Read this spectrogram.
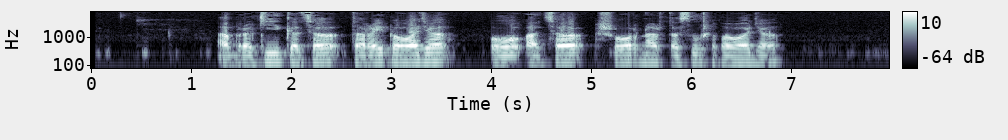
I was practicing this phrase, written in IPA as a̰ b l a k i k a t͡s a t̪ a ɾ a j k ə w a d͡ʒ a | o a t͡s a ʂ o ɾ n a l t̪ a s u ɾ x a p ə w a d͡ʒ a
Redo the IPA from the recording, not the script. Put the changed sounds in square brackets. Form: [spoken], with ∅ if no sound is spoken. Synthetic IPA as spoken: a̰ b [ɾ] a k i k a t͡s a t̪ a ɾ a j [p] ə w a d͡ʒ a | o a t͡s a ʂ o ɾ n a [ɾ] t̪ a s u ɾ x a p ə w a d͡ʒ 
